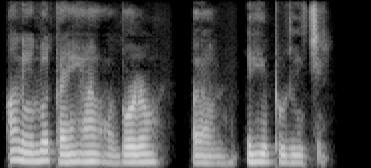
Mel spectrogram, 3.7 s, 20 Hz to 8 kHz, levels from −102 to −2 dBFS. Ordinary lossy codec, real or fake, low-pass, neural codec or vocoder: none; fake; none; codec, 16 kHz, 1 kbps, FreqCodec, larger model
